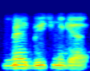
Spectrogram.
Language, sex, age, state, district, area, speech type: Hindi, male, 60+, Rajasthan, Jodhpur, urban, conversation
